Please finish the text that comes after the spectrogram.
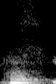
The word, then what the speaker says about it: puppy: Next one, Silly Happy Puppy. You better not get this one wrong. Don't you dare get this one wrong. Silly Happy Puppy. Sounds like an E, but it's spelled with a Y.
